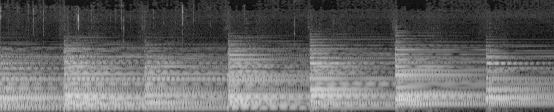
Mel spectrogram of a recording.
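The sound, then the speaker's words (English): Locrian (half-diminished) mode scale harmonized in locked-hands style: a steady series of about seven full block chords, each struck evenly and left ringing until the next, with no talk over them. “We have now taken the entire half-diminished scale, the half-diminished mode, Locrian mode, and we have harmonized it using a traditional locked hands approach. That scale sounds like this.”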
